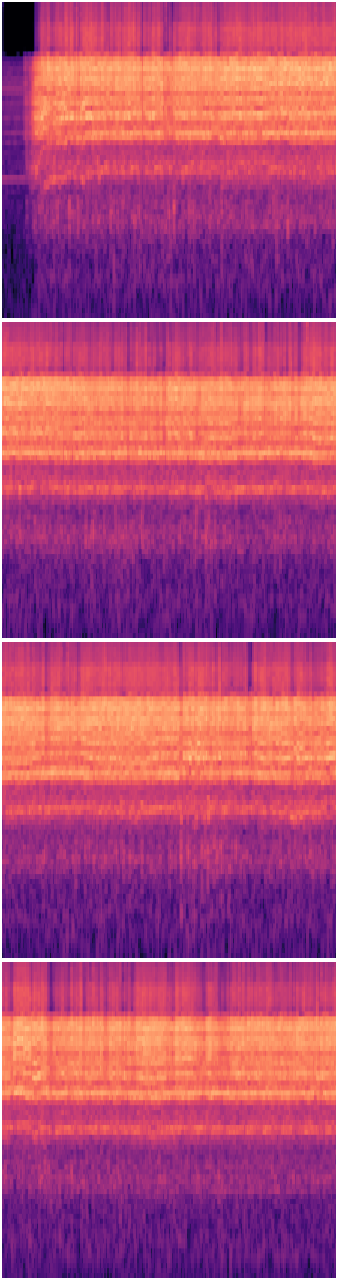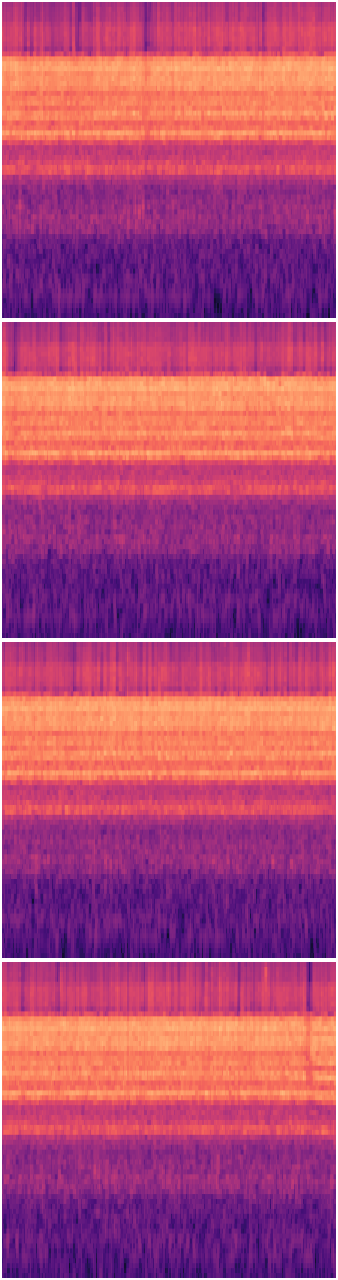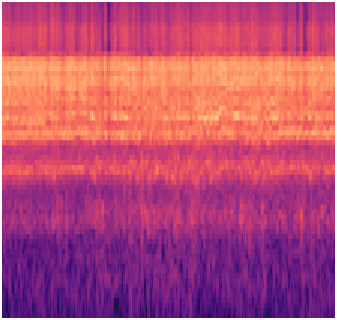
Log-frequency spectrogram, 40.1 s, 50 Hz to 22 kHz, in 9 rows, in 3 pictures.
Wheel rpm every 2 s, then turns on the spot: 130, 220, 230, 230, 220, 220, 220, 230, 230, 230, 240, 240, 230, 240, 240, 230, 230, 230, 220, 220.
none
